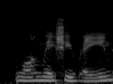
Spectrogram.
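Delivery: ordinary talk, nothing marked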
